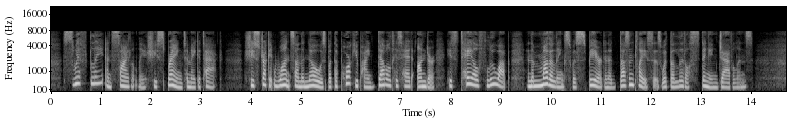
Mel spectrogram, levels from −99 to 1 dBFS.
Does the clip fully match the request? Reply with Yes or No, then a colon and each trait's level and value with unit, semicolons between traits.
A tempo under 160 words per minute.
No: average, 165 wpm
